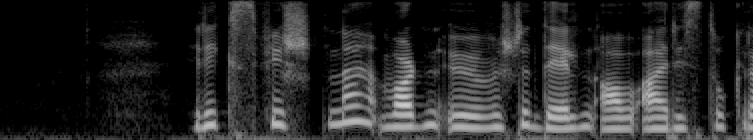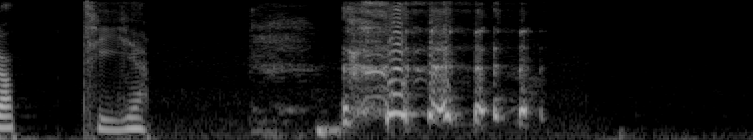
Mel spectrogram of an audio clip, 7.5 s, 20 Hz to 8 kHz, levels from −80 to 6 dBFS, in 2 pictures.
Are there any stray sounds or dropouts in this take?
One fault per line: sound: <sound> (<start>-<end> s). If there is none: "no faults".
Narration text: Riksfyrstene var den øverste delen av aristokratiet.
sound: laugh (5.0-6.6 s)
